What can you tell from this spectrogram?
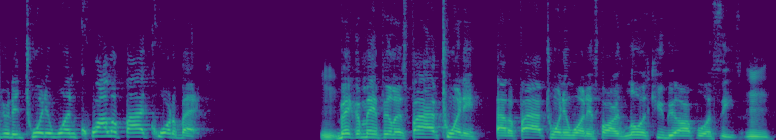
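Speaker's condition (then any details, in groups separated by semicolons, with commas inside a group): No condition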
